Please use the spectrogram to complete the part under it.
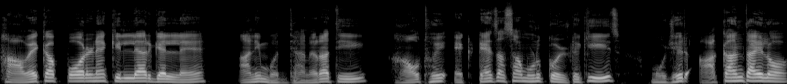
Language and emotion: Goan Konkani, fearful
